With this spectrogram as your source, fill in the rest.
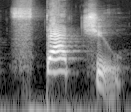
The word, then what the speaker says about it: statue: Now there are also a few other common words where the T is pronounced as CH as well. For example, the word century, the word statue, situation, and the word fortune and its related forms.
